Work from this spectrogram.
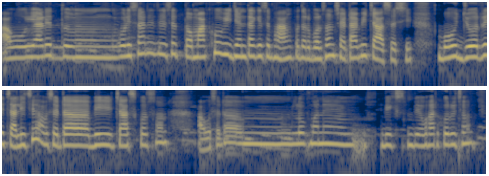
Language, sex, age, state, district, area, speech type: Odia, female, 30-45, Odisha, Bargarh, urban, spontaneous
